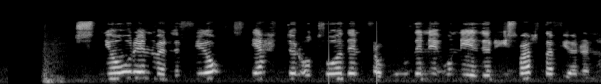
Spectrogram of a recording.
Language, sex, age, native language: Icelandic, female, 20-29, Icelandic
